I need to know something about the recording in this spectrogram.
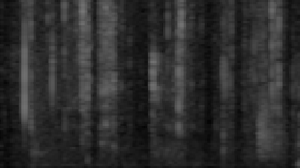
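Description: Quiet room tone with a steady low hum and a few faint, scattered clicks.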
